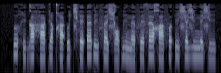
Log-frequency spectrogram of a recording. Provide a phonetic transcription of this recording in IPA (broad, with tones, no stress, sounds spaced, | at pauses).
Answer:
ɯ˦ h i˨ ɡ a˧ h a˧ k i˧ qʰ ɛ˧ ʔ ɯ˧ t͡ɕʰ e˧ ʔ ɛ˦ ɗ i˦ f ɛ˧ ɕ ɔ˨ ɓ i˧ n ɛ˨ f e˧ s ɛ˦ χ a˧ f ə˦ ʔ i˦˨ ɕ ɛ˦ ʑ i˦ ŋ e˦ ɕ i˧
